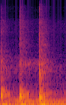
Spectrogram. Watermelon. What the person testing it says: you also want to be able to knock on it and it sounds hollow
